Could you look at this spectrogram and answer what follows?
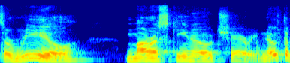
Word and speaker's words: maraschino: thing it's a real maraschino cherry note the pronunciation not maraschino this is an italian maraschino cherry it's made by the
